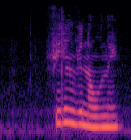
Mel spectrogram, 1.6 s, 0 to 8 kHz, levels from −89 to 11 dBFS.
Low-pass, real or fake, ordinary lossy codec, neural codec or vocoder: 7.2 kHz; fake; none; codec, 16 kHz, 4 kbps, FunCodec, trained on Chinese and English, 50 frames a second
